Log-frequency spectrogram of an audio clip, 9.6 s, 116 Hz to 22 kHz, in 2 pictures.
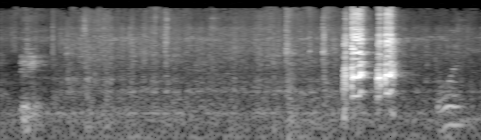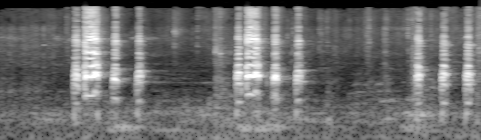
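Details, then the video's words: Hens giving a cackle: after a near-silent opening, rasping grouped squawks repeat about every two seconds, with faint low clucks between them. "Tiếng Gà Mái Chuẩn - Chicken Crows 100% , Hens Crowing"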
